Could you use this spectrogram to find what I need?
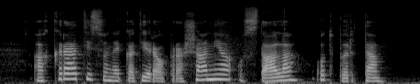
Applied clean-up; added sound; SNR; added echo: none; none; none; none.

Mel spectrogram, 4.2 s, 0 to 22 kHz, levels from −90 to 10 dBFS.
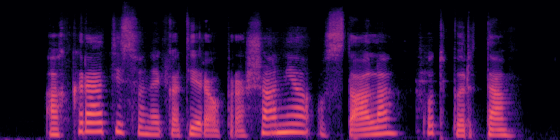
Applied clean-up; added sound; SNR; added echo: neural mask model DeepFilterNet 3.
